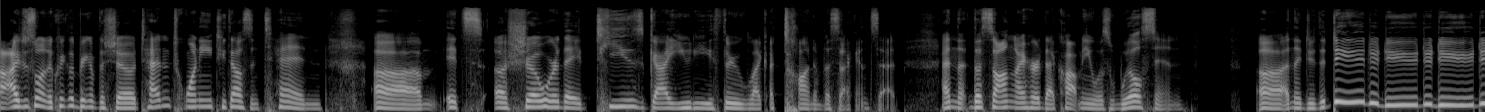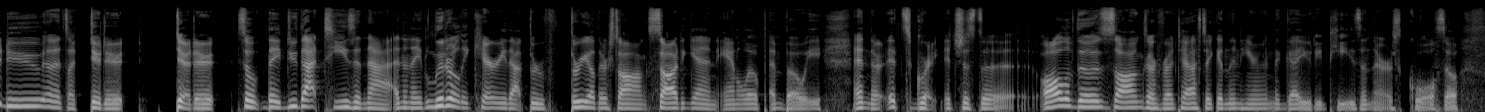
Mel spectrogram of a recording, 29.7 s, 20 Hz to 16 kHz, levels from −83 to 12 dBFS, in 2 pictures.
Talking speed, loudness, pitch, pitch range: 215 wpm, -27 LUFS, 165 Hz, 150-195 Hz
